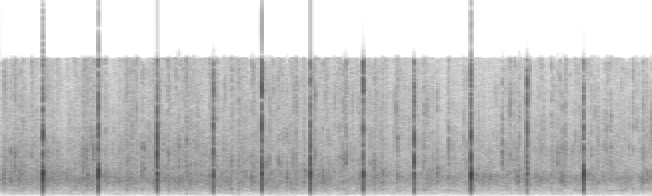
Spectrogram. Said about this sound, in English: Now, if you will, get up off your Methodist tails and clap and cheer for Jesus with me this morning. Would you just give him a round of applause for who he is?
